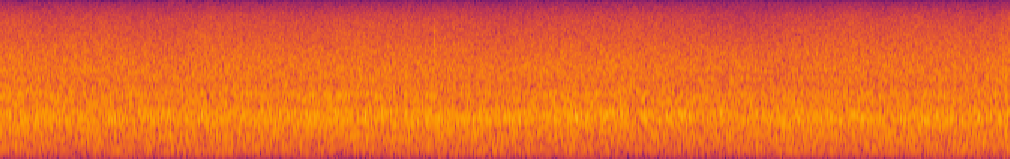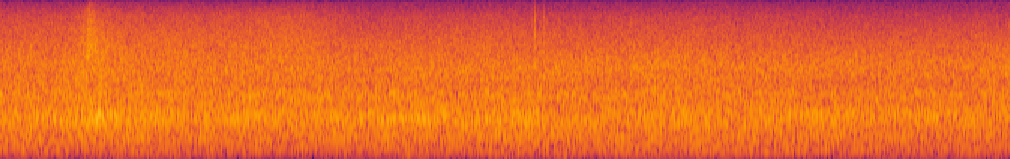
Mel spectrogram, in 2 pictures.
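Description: Steady engine, tyre and wind noise heard from inside a moving car.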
